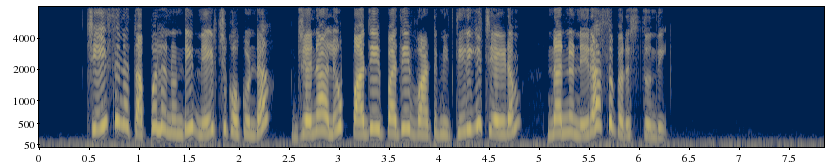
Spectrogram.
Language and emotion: Telugu, angry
